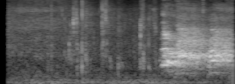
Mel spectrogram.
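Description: A dog eating kibble from a metal bowl, with soft scattered clicks and crunches. Near the end comes a louder dog vocalization.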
